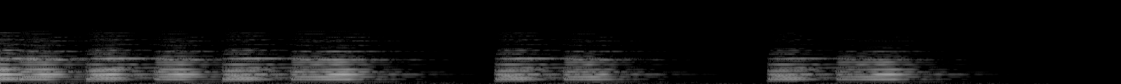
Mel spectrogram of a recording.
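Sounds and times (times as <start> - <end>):
wind instruments playing an andante: 0.0 - 4.0, 5.0 - 6.4, 7.7 - 9.3.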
